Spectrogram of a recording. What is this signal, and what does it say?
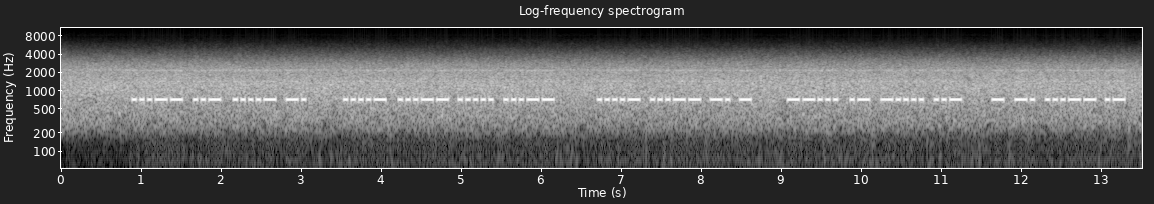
Morse code (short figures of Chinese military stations), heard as a keyed tone, hand-sent with a paddle, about 25 wpm, 710 Hz, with radio static. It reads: 3249 4353 4390 7162 0931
